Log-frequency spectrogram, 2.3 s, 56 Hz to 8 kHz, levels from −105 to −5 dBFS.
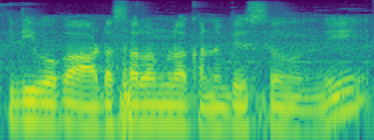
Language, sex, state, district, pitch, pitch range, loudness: Telugu, male, Telangana, Hyderabad, 95 Hz, 90-105 Hz, -18 LUFS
